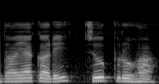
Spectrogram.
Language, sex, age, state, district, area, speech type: Odia, male, 18-30, Odisha, Nayagarh, rural, read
